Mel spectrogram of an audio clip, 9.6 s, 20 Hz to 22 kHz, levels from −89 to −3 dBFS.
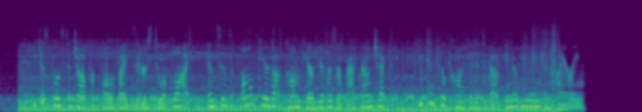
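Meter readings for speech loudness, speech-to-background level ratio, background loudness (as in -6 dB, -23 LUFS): -26.5 LUFS, 3.0 dB, -29.5 LUFS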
